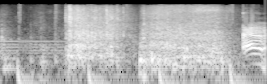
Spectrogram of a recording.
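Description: Rustle of tissue paper and a cardboard shoebox lid as the box is closed, over background music with a steady beat. A man's voice starts right at the end.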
